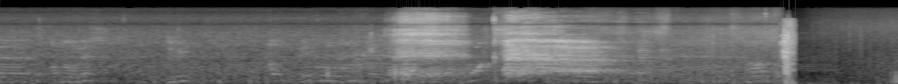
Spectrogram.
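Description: A young woman sobs and cries close by.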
